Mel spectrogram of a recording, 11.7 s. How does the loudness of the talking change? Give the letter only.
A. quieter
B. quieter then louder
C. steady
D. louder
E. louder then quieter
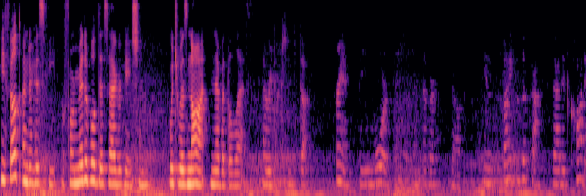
A.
